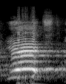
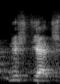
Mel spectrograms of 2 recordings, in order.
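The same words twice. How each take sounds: First: Higher, sharp demo call; shouted cue. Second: Said in the usual way. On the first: Shown as a demonstration. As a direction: call out the signal word. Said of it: "schreie ich, jetzt". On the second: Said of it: "später".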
